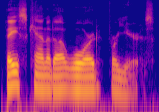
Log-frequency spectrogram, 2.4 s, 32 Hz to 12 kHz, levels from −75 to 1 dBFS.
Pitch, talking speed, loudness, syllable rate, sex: 105 Hz, 125 wpm, -18 LUFS, 3.1 syllables/s, male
